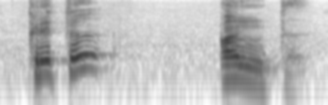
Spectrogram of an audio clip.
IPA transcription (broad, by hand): krit+ənt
